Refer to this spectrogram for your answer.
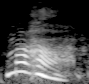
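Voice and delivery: light up as you recognize her; surprised recognition. Retold or imitated. Son hearing his late mother on the phone, surprised joy.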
